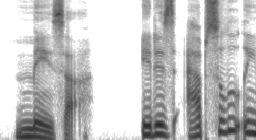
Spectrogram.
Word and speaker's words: mesa: If an S is sandwiched right between two vowels, it actually turns into a buzzy Z sound. Take the word for table, "mesa." It's pronounced "meza."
